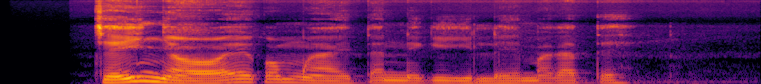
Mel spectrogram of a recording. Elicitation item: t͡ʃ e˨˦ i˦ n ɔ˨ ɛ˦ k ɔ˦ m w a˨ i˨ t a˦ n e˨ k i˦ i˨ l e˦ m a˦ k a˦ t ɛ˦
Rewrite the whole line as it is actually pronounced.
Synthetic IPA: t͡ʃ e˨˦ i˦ ɲ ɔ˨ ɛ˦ k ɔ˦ m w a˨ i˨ t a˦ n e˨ k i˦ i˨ l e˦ m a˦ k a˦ t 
